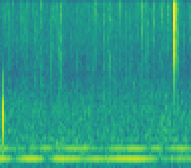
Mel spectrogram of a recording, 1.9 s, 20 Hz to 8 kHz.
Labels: {"label": "biophony, midshipman", "recorder": "SoundTrap 500"}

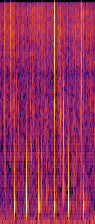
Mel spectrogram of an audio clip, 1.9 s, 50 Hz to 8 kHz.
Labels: {"label": "biophony, knock", "recorder": "SoundTrap 600 or HydroMoth"}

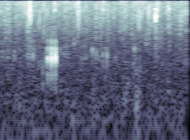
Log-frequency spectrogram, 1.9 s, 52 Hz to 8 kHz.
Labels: {"label": "biophony, damselfish", "recorder": "SoundTrap 500"}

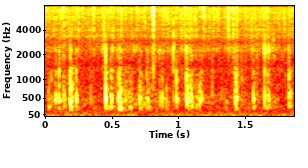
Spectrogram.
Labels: {"label": "biophony, sea urchins (Echinidae)", "recorder": "SoundTrap 600 or HydroMoth"}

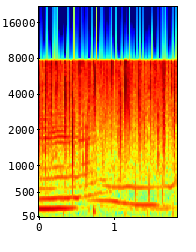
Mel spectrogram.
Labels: {"label": "biophony", "recorder": "SoundTrap 300"}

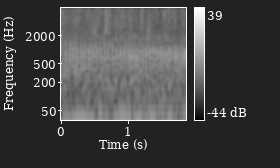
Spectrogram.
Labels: {"label": "biophony, rattle", "recorder": "SoundTrap 500"}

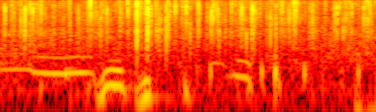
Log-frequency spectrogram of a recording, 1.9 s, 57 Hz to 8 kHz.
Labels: {"label": "biophony, cascading saw", "recorder": "SoundTrap 600 or HydroMoth"}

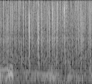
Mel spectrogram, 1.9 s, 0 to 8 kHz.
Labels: {"label": "biophony, cascading saw", "recorder": "SoundTrap 600 or HydroMoth"}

